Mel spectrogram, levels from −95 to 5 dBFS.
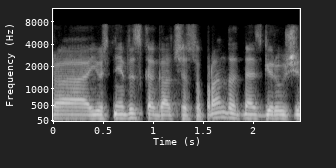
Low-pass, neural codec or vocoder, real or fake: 7.2 kHz; none; real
